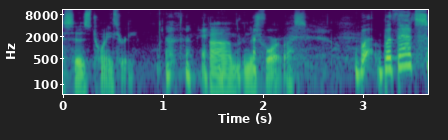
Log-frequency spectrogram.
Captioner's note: chuckles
